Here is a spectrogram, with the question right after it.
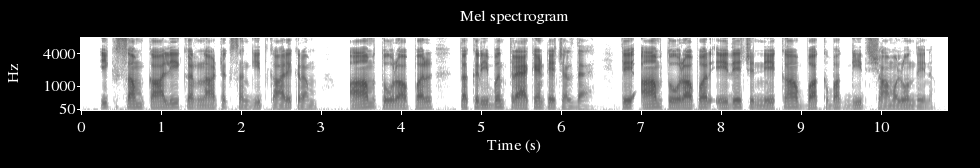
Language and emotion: Dogri, neutral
